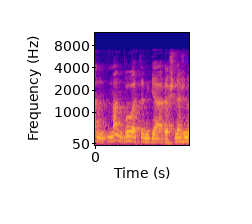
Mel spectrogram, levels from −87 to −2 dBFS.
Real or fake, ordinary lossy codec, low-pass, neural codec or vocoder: real; MP3, 96 kbps; 7.2 kHz; none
